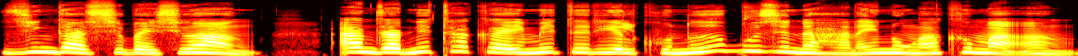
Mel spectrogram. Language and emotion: Bodo, fearful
